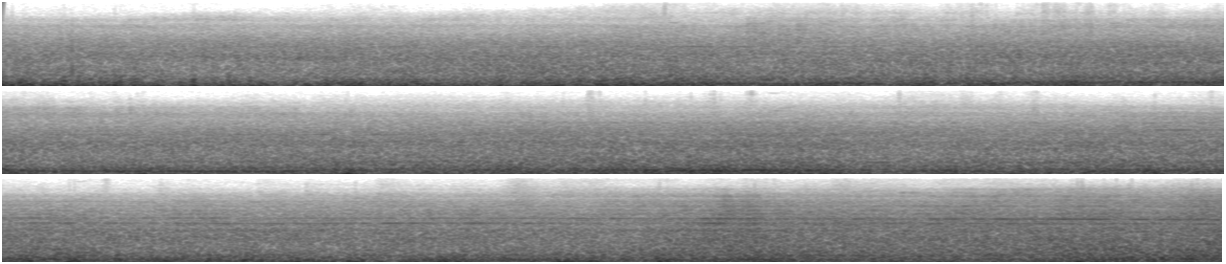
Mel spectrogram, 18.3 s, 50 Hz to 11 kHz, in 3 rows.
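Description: Boeing 777-300ER's twin GE90 jet engines running loud and steady as the airliner rolls along the runway, a deep rumble with a rushing roar on top. A thin steady whine comes in about two-thirds of the way through.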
